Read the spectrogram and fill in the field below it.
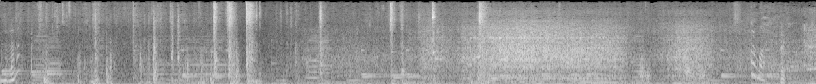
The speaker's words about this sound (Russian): марш в машину. Шофер ждет. Поехали.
